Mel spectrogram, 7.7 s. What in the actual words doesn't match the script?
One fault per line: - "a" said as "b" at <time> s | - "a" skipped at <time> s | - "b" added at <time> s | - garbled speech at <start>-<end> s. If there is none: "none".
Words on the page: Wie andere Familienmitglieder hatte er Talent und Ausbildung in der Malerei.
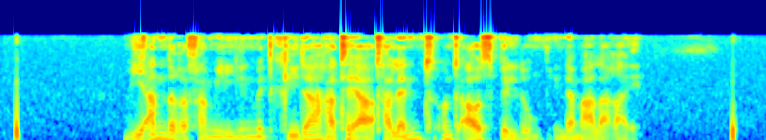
none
